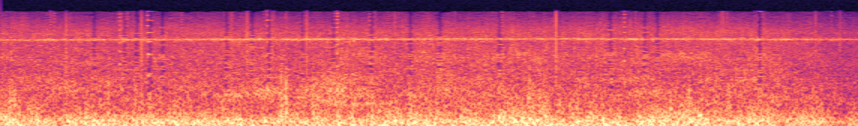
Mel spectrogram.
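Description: Steady rumble of wind and ship's machinery on an open deck at sea, heaviest in the low end, with a faint thin high whine over it.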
